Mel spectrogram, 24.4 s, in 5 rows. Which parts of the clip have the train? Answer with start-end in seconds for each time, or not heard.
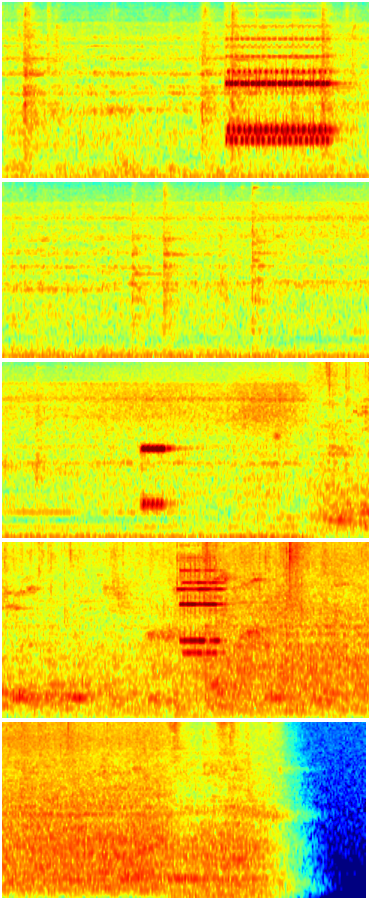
0.0-14.2, 16.9-23.2.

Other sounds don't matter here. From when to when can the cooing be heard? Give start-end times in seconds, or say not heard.
13.8-23.4.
